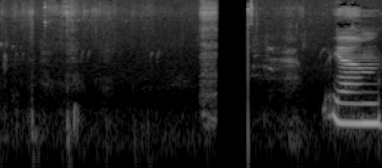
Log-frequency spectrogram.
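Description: Horses being trained close by: soft snorts and shuffling thuds, then a brief gap before a loud, nearby whinny with a strong tonal rise rings out at the end.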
